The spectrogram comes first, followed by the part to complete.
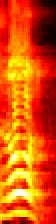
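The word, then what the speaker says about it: known: हु वाज़ नोन जो जाना जाता था। के साइलेंट है तो नोन तो नो का नोन है ना फॉर ह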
